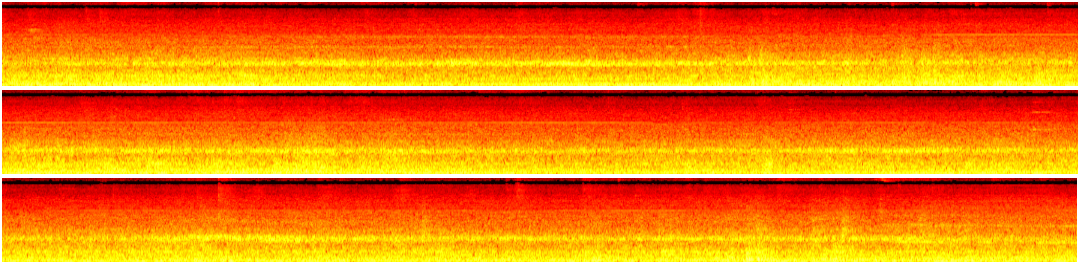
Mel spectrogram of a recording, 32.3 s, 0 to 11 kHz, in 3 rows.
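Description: Inside a C751B MRT train running between stations: steady wheel-on-rail rumble with a constant mid-pitched hum, and a faint higher whine for several seconds in the middle.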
